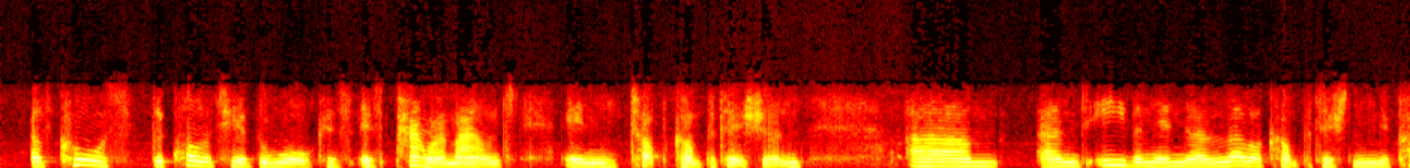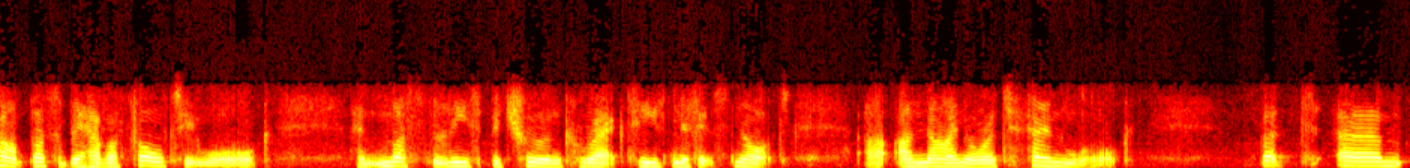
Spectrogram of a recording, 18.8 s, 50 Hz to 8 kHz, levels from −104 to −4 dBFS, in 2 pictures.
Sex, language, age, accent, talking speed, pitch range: female, English, 50-69, British, 155 wpm, 170-220 Hz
